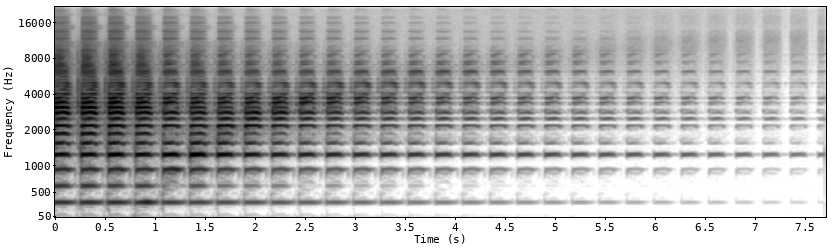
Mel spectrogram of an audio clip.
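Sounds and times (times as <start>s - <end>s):
saxophone: 0.0s - 6.0s.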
